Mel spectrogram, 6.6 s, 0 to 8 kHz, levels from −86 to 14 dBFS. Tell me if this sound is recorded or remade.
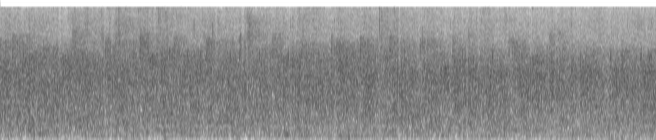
recorded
